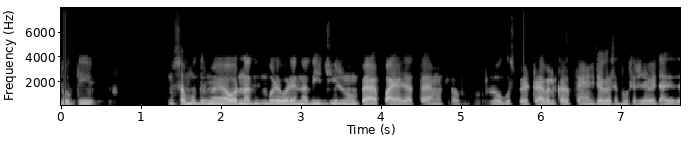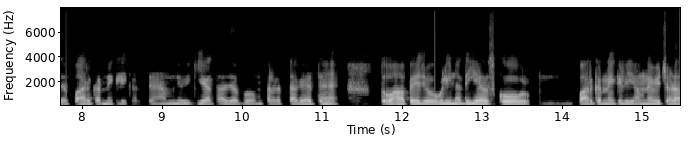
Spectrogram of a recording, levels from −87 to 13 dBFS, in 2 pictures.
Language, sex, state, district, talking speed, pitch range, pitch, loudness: Hindi, male, Uttar Pradesh, Gorakhpur, 230 wpm, 95-105 Hz, 100 Hz, -23 LUFS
